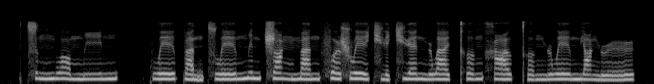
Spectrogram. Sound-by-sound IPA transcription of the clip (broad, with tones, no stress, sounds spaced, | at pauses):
t͡s ʊ˥˧ ŋ n̪ w ɔ˥˩ m i˧˥ n | k w e˧˥ ɪ̯ p a̰˨˩ n t͡s w e˧˥ ɪ̯ m i˥˧ n ʈ͡ʂ ɑ˥˩ ŋ m a˧˥ n f ɤ˥˧ ʂ w e˥˩ ɪ̯ t͡ɕ ɥ ɛ˩ t͡ɕ ɥ ɛ˥˧ n ɻ w a˥˩ ɪ̯ kʰ ɤ˥ ŋ x ɑ˥ ʊ̯ t̪ʰ ɤ˧˥ ŋ ɻ w e˥ ɪ̯ m j ɑ˥˩ ŋ ɻ ɻ̩˧˥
